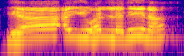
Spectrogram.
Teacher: या को लंबा करेंगे, मद्द मुनफसिल है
